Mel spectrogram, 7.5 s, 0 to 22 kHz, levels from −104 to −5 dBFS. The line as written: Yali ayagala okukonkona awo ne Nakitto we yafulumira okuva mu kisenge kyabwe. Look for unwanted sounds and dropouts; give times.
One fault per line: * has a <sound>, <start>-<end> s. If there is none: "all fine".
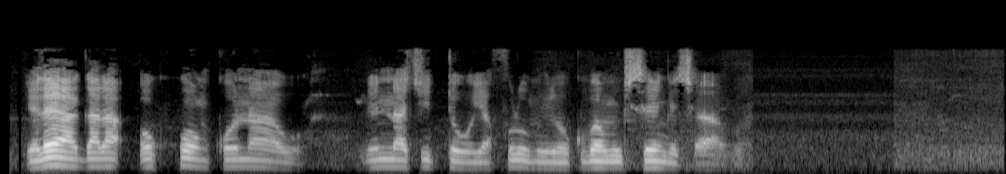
all fine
